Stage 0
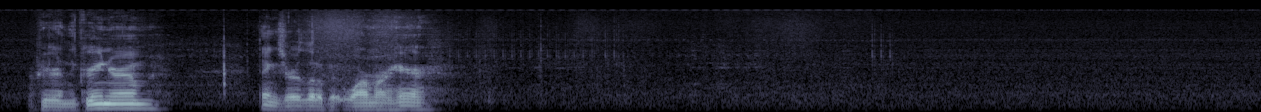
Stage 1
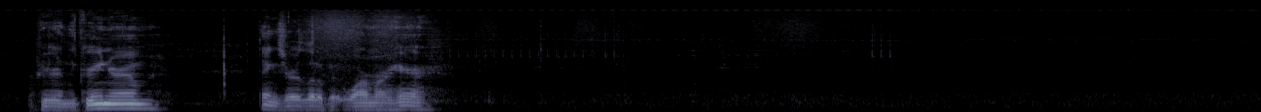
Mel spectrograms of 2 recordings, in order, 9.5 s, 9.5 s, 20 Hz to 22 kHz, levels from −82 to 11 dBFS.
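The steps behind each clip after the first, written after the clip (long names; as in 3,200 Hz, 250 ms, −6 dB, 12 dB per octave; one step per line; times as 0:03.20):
parametric band 1,200 Hz −11.5 dB 2.8 octaves
level −9 dB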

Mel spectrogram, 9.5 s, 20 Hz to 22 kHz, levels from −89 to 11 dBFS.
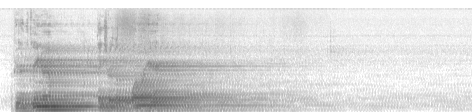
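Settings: spring reverb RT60 3.6 s, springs 59 ms, chirp 65 ms, DRR −4 dB
feedback echo at a low word length 335 ms, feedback 80%, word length 10 bits, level −14.5 dB
level +4 dB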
